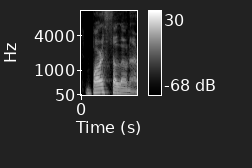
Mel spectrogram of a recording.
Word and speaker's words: Barcelona: Oh, greetings from Barcelona. Or I should say Barcelona, right? That's how they say it.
